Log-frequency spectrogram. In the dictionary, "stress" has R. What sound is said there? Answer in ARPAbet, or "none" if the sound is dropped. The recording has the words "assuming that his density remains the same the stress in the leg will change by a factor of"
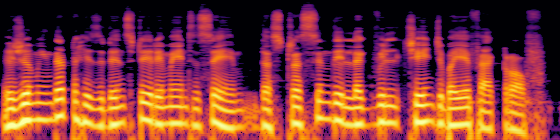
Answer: R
